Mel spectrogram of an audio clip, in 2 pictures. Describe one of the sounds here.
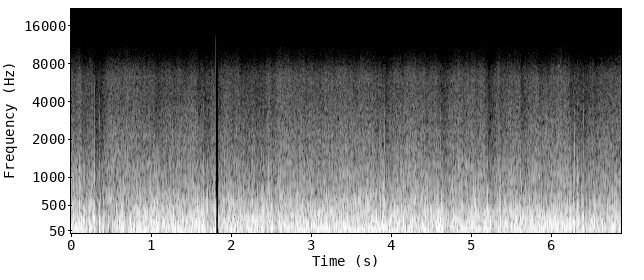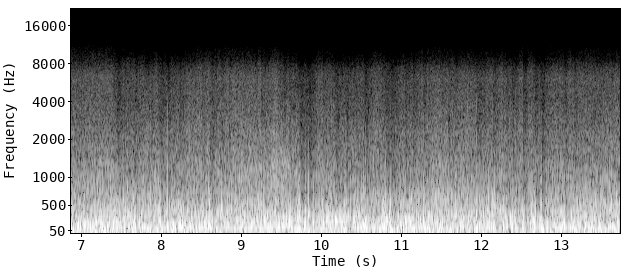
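Wind rushes and buffets loudly over a moving vehicle.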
